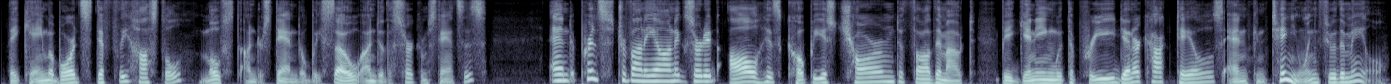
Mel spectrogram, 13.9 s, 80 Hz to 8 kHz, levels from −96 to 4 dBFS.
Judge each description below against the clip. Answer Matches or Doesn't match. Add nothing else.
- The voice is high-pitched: Doesn't match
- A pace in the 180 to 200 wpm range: Doesn't match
